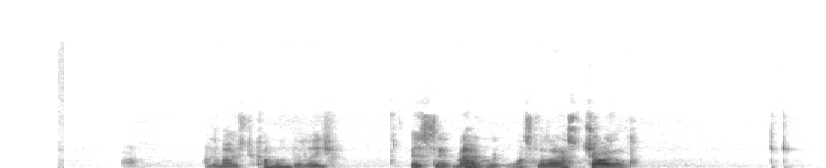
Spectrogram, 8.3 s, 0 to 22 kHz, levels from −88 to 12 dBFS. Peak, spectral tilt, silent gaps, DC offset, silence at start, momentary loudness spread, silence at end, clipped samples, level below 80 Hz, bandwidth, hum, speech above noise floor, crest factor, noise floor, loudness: -2 dBFS; -6.5 dB/octave; none; under 0.1%; 1.3 s; 23 LU; 1.9 s; under 0.1%; -68 dBFS; 7.6 kHz; none; 58 dB; 24 dB; -80 dBFS; -23 LUFS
